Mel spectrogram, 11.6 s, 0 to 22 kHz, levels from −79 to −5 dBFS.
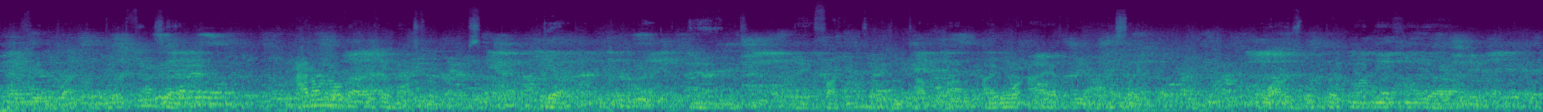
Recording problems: murmuring crowd; very loud; throughout; 4 dB above the speech
animal sounds; faint; throughout; 25 dB below the speech

